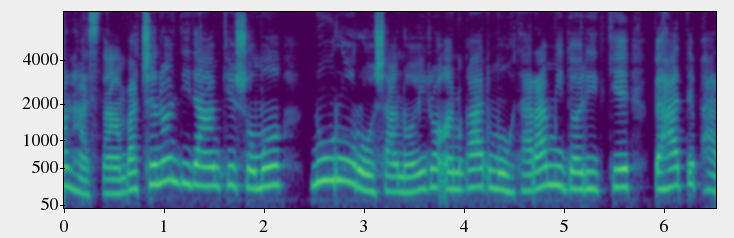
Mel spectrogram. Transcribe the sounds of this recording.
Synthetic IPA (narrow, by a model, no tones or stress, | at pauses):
nɦæst̪æmvæt͡ʃʰe̞nɒːnd̪iːd̪eæmcʰe̞ʃomɒː | nuːɾoɾoːʃænɒːiːɾɒːʔɒːnɢæːd̪ɾmoht̪ʰæɾæmːiːd̪ɒːɾiːd̪̥cʰe̞ | b̥e̞ɦæd̪ːe̞pʰæ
